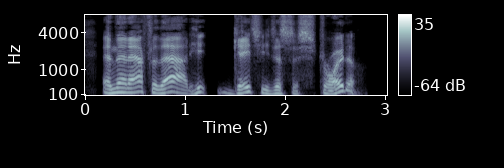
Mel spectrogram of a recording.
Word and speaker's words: Gaethje: And then And then the Gaskey How's he say How do you say his name? Gaethje.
